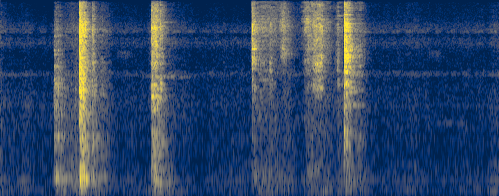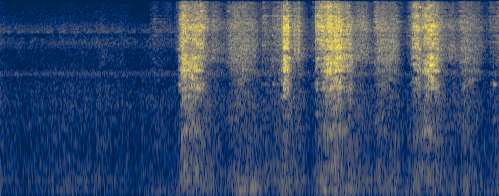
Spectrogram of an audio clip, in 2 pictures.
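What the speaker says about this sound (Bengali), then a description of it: "তিলগুলো আগে ভেজে নিচ্ছি, কড়াই গরম হয়ে এসছে।" Sesame seeds are roasted and stirred in a hot wok, producing scattered bursts of dry scraping and rasping from the spatula, separated by quiet pauses and then a denser run of stirring toward the end.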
